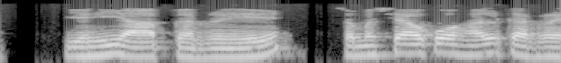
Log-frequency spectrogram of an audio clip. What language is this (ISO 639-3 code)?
hin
